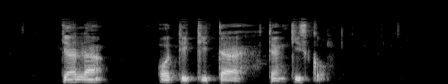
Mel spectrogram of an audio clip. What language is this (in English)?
Central Puebla Nahuatl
